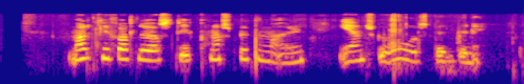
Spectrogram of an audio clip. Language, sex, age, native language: Icelandic, male, 14, Icelandic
